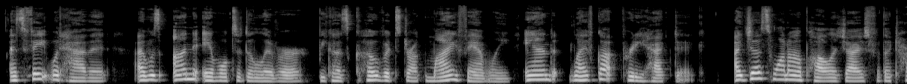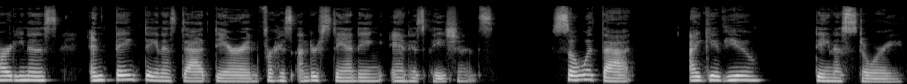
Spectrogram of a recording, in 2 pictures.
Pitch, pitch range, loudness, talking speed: 175 Hz, 150-200 Hz, -19 LUFS, 155 wpm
